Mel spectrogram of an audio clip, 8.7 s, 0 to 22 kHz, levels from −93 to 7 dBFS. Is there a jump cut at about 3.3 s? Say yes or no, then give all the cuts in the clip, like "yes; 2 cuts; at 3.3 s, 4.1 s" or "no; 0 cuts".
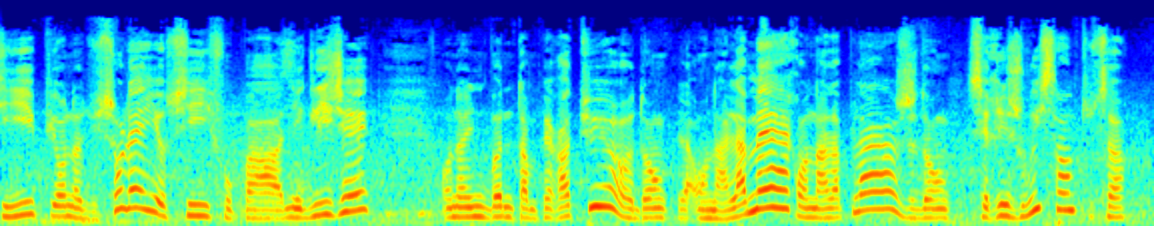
no; 0 cuts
